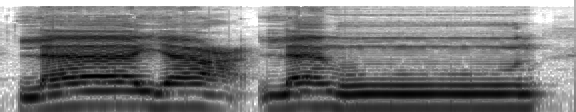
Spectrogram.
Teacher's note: لام کے بعد حروف مدہ میں سے الف آ گیا، لہٰذا لام کو ایک الف کی مقدار کھینچیں گے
